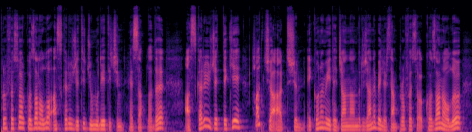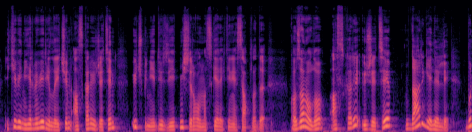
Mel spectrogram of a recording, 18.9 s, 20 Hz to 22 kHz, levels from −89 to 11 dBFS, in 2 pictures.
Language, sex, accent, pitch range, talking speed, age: German, male, Turkish, 100-145 Hz, 105 wpm, 40-59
